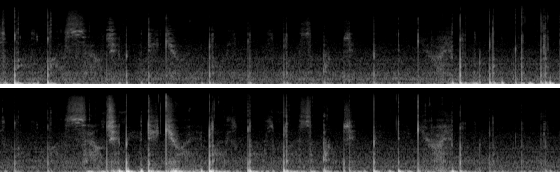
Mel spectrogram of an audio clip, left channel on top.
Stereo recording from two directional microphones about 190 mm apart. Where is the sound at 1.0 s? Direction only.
25° right (ahead or behind).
